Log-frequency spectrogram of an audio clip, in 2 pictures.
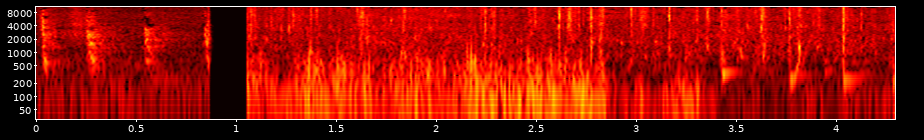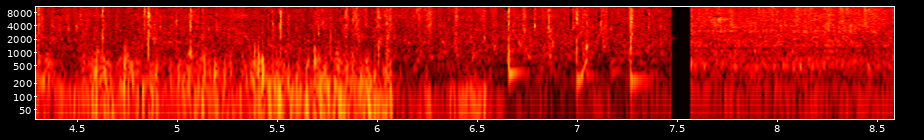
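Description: Water splashes as a small dog paddles.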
